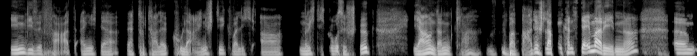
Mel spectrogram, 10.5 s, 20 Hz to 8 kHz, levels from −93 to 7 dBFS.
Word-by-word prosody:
in 135 Hz, +4 st, +3 dB
diese 120 Hz, -3 st, -3 dB
Fahrt -, -, -9 dB
eigentlich 105 Hz, +1 st, -5 dB
der 95 Hz, -1 st, -7 dB, 0.2 s
der -, -, -6 dB
totale, 100 Hz, +4 st, -6 dB
coole 95 Hz, -5 st, -3 dB
Einstieg, 115 Hz, +8 st, -7 dB
weil 95 Hz, +1 st, -6 dB
ich -, -, -14 dB
A 90 Hz, +2 st, -8 dB, 0.3 s
'n 105 Hz, -, -2 dB
richtig 110 Hz, 0 st, -5 dB
großes 105 Hz, -3 st, -3 dB
Stück. 165 Hz, -, +2 dB, 0.6 s
Ja 100 Hz, +7 st, +4 dB
und 150 Hz, -3 st, +6 dB
dann 110 Hz, +3 st, +1 dB
klar, 100 Hz, +5 st, -11 dB, 0.3 s
über -, -, +1 dB
Badeschlappen 160 Hz, +1 st, +2 dB
kannst 160 Hz, -2 st, 0 dB
du -, -, +9 dB
ja -, -, +6 dB
immer 220 Hz, +2 st, +10 dB
reden, 100 Hz, -3 st, +3 dB
ne? 150 Hz, -, +1 dB, 0.6 s
Ähm. 135 Hz, -1 st, +1 dB
110 Hz, 165 wpm, -23 LUFS, 95-140 Hz, 0.6 s, immer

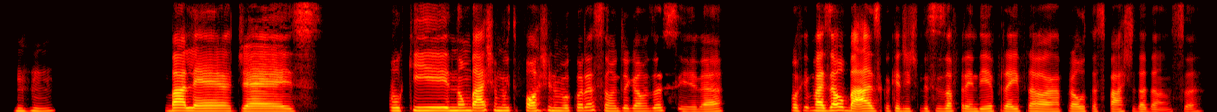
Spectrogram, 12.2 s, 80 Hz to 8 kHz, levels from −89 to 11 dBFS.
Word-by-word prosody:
Uhum. 185 Hz, +1 st, -10 dB, 1.1 s
Balé, 190 Hz, -2 st, +4 dB
jazz, 175 Hz, -1 st, 0 dB, 0.7 s
o 205 Hz, -1 st, -2 dB
que 210 Hz, 0 st, +1 dB
não 210 Hz, 0 st, 0 dB
bata 205 Hz, +1 st, +4 dB
muito 210 Hz, 0 st, -6 dB
forte 215 Hz, +4 st, +1 dB
no 200 Hz, -, -4 dB
meu 190 Hz, 0 st, -5 dB
coração 210 Hz, -2 st, -5 dB
digamos, 180 Hz, -1 st, -6 dB
assim, 165 Hz, -7 st, -9 dB
né, 155 Hz, +3 st, -3 dB, 0.7 s
porque 210 Hz, 0 st, -6 dB
mas 205 Hz, -1 st, +4 dB
é 220 Hz, -, +8 dB
o 230 Hz, -, +3 dB
básico 185 Hz, -3 st, +6 dB
que 180 Hz, +1 st, -7 dB
a -, -, -12 dB
gente 170 Hz, 0 st, -12 dB
precisa 175 Hz, 0 st, -7 dB
aprender 170 Hz, -1 st, -6 dB
para 170 Hz, -2 st, -3 dB
ir 165 Hz, -, -4 dB
para 165 Hz, -2 st, -2 dB
para 165 Hz, -3 st, -4 dB
outras 160 Hz, -1 st, -9 dB
partes 160 Hz, +1 st, -6 dB
da 155 Hz, -2 st, -7 dB
dança. 145 Hz, +2 st, -13 dB
185 Hz, 165 wpm, -23 LUFS, 170-205 Hz, 1.1 s, é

